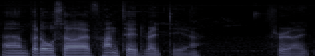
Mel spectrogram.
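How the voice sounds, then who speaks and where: A man who works as a deer stalker, explaining informally in a halting, matter-of-fact way. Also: mid-range voice, steady tone, clean tone.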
